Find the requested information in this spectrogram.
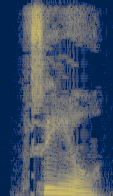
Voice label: "Seal", English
